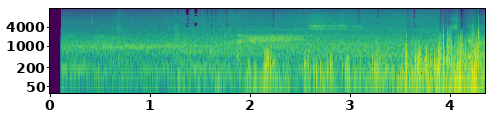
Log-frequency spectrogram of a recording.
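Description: Outdoor background noise that grows louder, with a brief higher tone about halfway, and wind starting to buffet the microphone in gusts near the end.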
